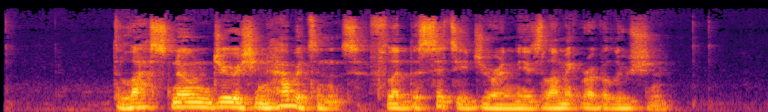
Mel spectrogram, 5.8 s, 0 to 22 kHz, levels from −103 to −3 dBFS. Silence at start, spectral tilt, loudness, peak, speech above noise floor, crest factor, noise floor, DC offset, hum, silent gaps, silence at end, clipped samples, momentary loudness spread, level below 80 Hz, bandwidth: 0.85 s; -4.5 dB/octave; -16 LUFS; 0 dBFS; 39 dB; 16 dB; -54 dBFS; under 0.1%; none; none; 0.75 s; under 0.1%; 8 LU; -44 dBFS; 14.5 kHz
